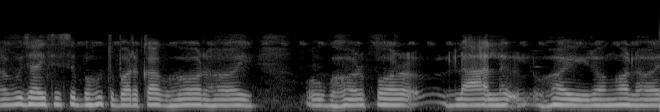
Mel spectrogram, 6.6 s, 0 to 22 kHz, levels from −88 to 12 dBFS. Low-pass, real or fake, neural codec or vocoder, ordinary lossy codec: 7.2 kHz; real; none; none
